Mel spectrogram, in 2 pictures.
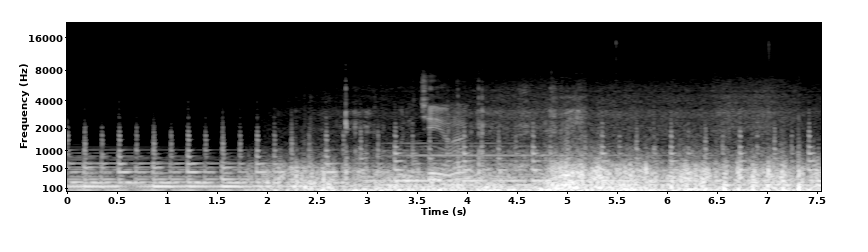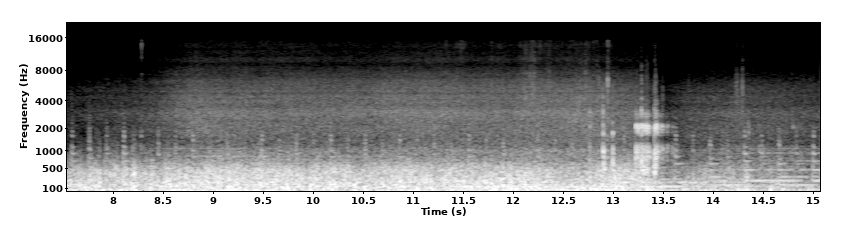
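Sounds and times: wind rumbling on microphone: 1.8s - 15.0s.

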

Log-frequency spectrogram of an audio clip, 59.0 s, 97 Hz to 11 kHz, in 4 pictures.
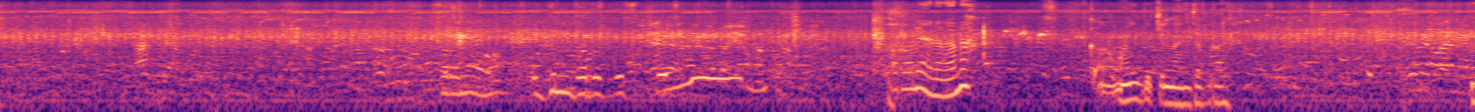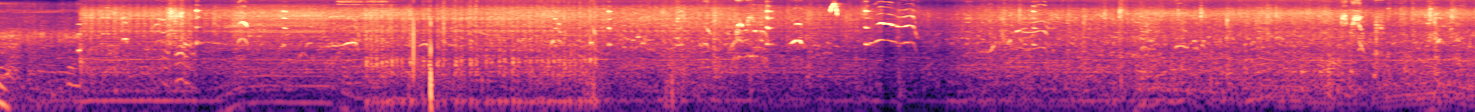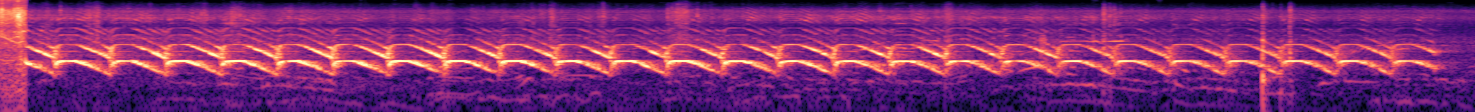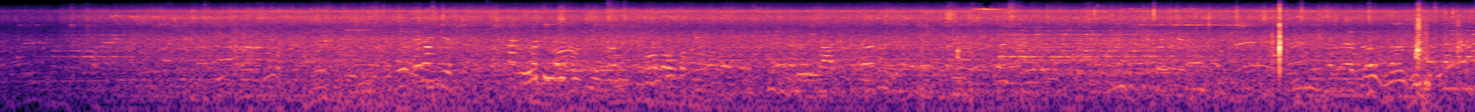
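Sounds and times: crowd noise: 0.0s - 29.8s, 44.0s - 59.0s
engines: 0.0s - 29.9s, 44.0s - 59.0s
ambulance siren wailing: 29.7s - 43.9s.

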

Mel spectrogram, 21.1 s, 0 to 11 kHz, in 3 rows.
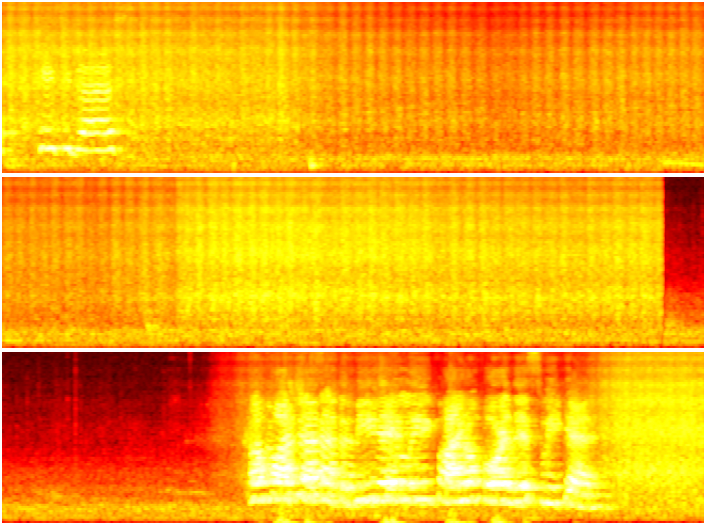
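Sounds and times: foil pom-poms crinkling: 0.0s - 13.6s, 16.2s - 21.0s.

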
